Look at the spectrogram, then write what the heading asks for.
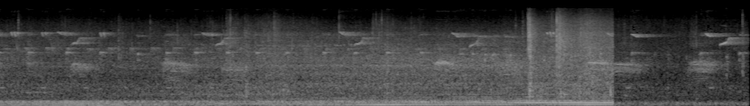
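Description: Birds calling with many short, repeated chirps over a steady low rumble. About seven seconds in a louder rush of noise lasts about a second, then the rumble cuts off suddenly while the chirps go on.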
